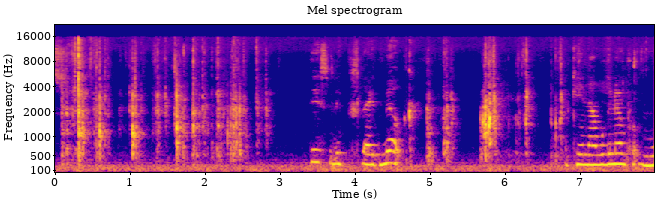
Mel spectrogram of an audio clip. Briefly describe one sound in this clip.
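A plastic spoon scrapes and taps inside a plastic tub.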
